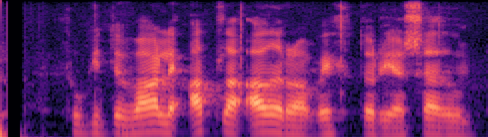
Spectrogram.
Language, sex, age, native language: Icelandic, male, 13, Icelandic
